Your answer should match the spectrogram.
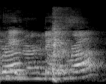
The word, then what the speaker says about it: Feyre: That's your Feyre. Feyre in like the form of Feyre.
